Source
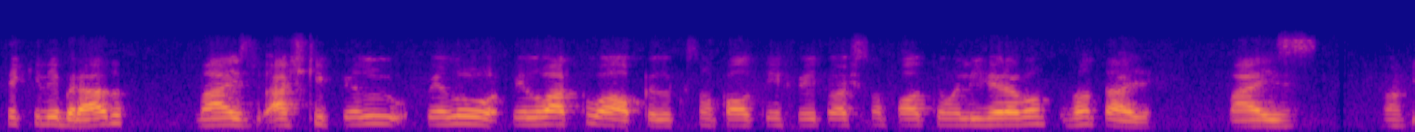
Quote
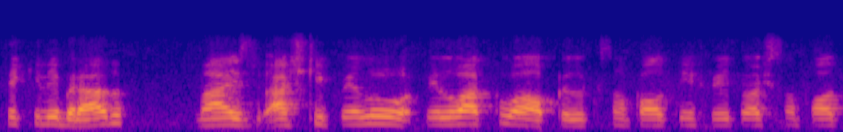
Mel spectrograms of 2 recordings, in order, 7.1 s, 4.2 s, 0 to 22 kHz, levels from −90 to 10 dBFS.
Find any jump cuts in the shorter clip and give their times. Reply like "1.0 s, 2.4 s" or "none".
1.7 s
